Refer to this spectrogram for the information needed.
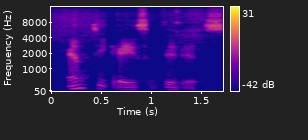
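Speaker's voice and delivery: usual speaking voice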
